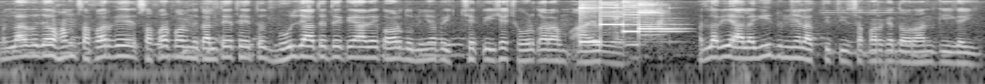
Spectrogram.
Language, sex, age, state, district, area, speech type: Urdu, male, 18-30, Maharashtra, Nashik, urban, spontaneous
